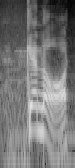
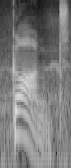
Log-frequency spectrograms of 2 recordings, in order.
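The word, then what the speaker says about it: can't: বা শর্ট ফর্মে বলবো কান্ট বা আমেরিকান প্রোনাউন্সিয়েশনে ক্যান্ট ক্যান্ট বা British প্রোনাউন্সিয়েশনে কান্ট American প্রোনাউন্সিয়েশনে ক্যান্ট হি ক্যান্ট swim বা হি কান্ট swim next could not ক্যানের past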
